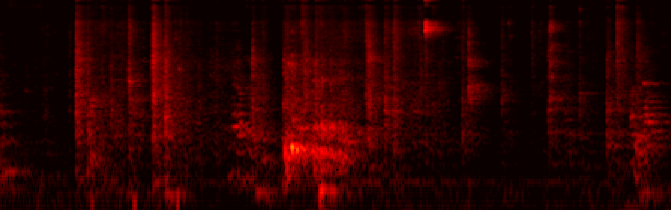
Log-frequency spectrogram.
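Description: A wooden frame knocks and rattles as men handle it.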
